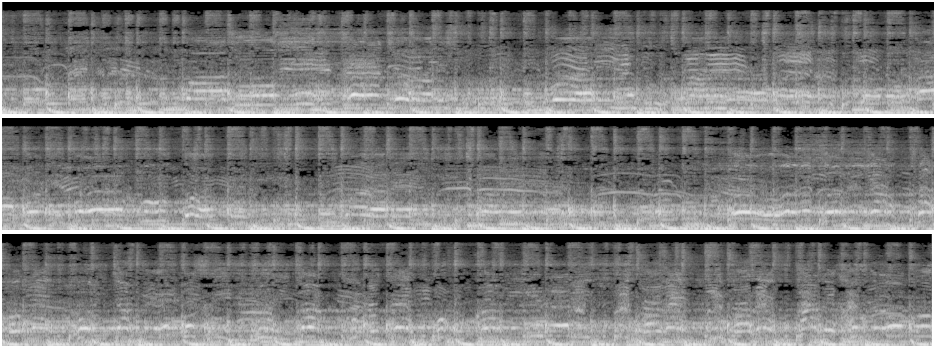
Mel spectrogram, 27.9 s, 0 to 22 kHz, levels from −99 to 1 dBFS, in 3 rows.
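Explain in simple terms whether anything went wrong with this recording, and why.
Nothing went wrong here; listening all the way along, there's no moment where the audio stumbles, breaks up or changes in a way that shouldn't happen.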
